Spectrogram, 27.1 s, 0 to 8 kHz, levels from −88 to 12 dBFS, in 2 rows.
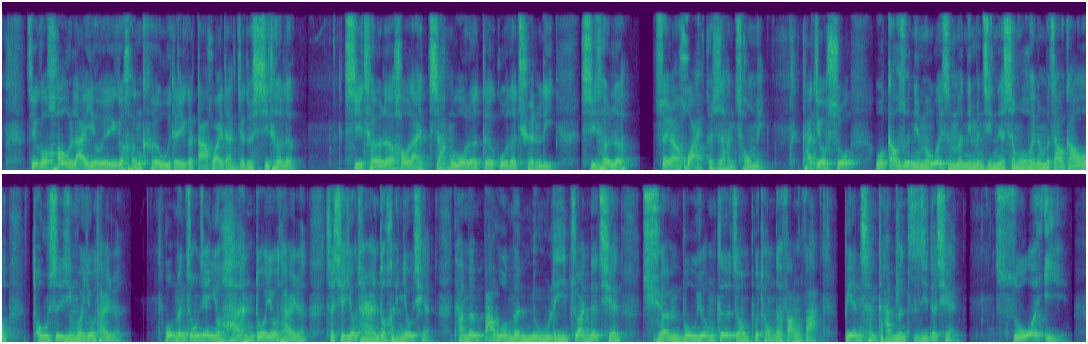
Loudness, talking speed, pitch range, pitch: -17 LUFS, 275 characters per minute, 105-160 Hz, 130 Hz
